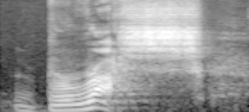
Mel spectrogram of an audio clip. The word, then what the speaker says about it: brush: Se escribe brush, pero se pronuncia brush. Bajando ahí la mandíbula. Y ojo con la R, porque es brush, ¿ok? Nada de brush, ¿ok? No es la R vuestra, es brush.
